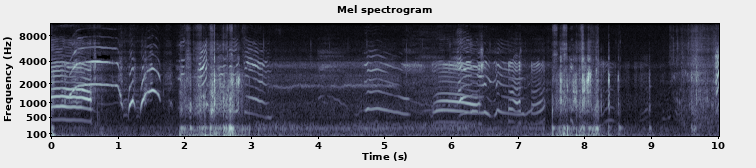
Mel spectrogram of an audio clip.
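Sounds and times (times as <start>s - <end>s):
women shrieking and laughing: 0.0s - 8.5s
loud rush of noise: 1.7s - 8.6s.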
